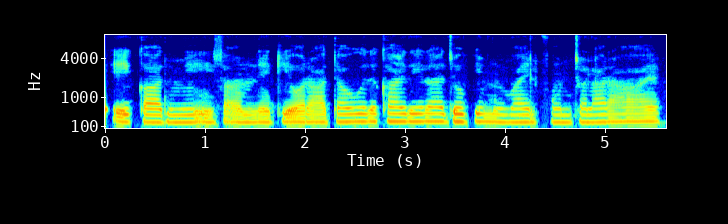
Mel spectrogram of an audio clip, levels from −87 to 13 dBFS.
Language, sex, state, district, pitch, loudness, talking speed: Hindi, female, Rajasthan, Nagaur, 185 Hz, -18 LUFS, 190 wpm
